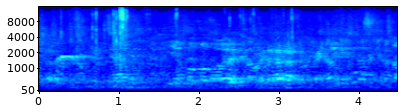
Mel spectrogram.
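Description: Faint murmur of voices from a large seated audience in a big hall, with a light tap about a second in.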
